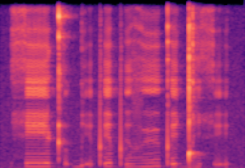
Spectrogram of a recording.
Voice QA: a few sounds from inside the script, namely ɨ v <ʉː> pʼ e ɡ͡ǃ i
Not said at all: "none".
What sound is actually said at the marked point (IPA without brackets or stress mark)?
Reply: ʉː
